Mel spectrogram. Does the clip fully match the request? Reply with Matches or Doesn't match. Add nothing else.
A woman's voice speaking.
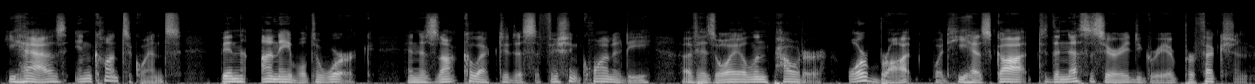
Doesn't match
